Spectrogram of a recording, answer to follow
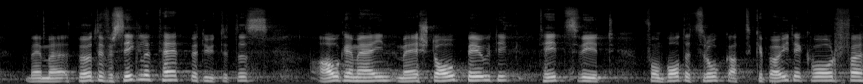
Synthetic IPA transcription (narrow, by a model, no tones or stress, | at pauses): vɛnmətb̥øːtəfəɾsɪɡləthɛtb̥edytətd̥ɑs | ɑlɡemæɪnmeːʃtɔlp̚b̥ɪldɪkthɪt͡svɪɾt | fɔmbɔdət͡sɾʊkːɑtɡ̥ebœʏdekvɔrfə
